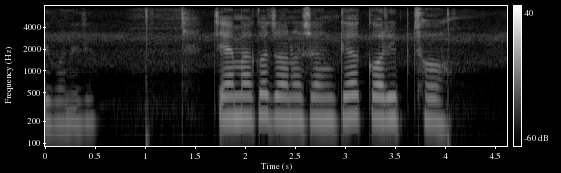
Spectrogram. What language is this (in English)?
Nepali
